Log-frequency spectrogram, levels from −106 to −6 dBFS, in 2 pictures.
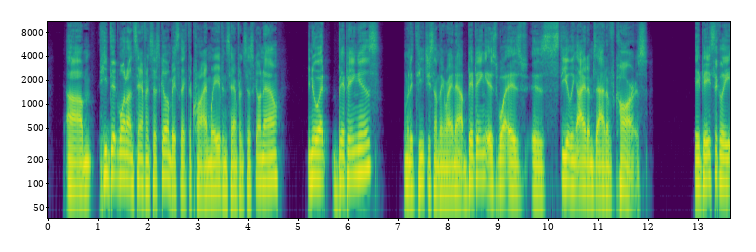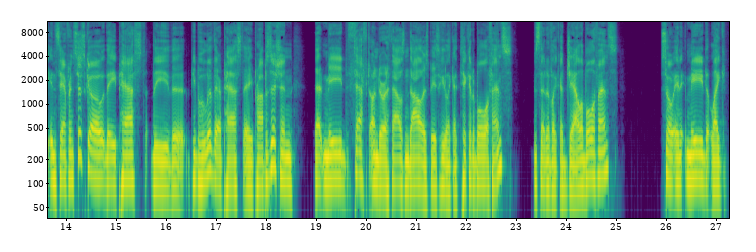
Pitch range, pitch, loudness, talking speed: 95-115 Hz, 100 Hz, -16 LUFS, 170 wpm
